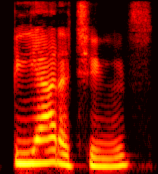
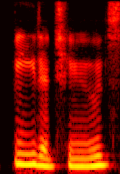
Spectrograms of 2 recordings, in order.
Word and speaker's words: Beatitudes: It's biatitudes, not beatitudes like some kind of aggressive jazz band.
